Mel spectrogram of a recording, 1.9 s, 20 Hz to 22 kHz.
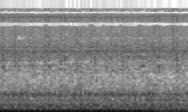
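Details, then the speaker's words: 1978 Dodge RV camper, engine warmed up at idle, now in Drive under load; transmission suspected low on fluid from a drained torque converter and previously wouldn't pull; low, even rumble with only a slight sag, no knocks or slipping. "put in a neutral we let it sit in idle for a little while and now I want you to hear it so it's under load it's loaded up on Drive"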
